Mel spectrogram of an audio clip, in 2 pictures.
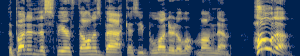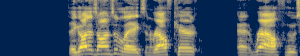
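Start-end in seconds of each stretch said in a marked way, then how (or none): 3.8-4.4 high, loud frenzied command; shouted order. Acted. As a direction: yell to the pack. Boys shouting in mobbing game.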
